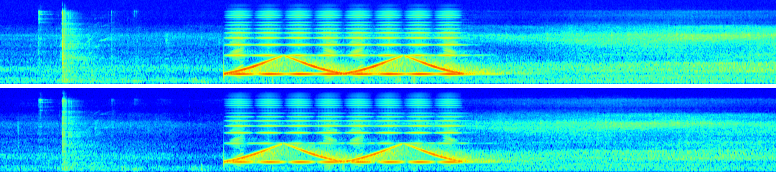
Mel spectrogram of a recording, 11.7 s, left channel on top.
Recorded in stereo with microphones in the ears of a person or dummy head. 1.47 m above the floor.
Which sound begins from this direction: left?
A doorbell, at 0.6 s.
